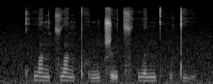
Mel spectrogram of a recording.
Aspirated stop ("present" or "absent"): present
